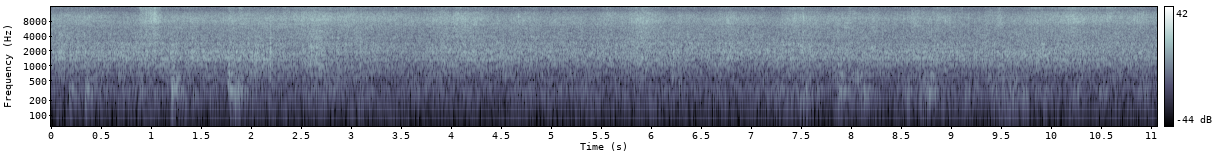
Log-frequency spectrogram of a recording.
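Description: Pork loin, pineapple, mushrooms and broccoli stir-fry over a high flame, giving a loud, steady hiss and sizzle broken by intermittent scraping and clattering of the stirring utensil in the pan.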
